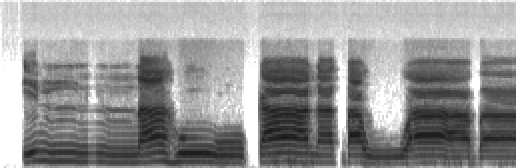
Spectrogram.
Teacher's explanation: di in-nya tadi dua harokat didengungkan, hu-nya juga dua harokat.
